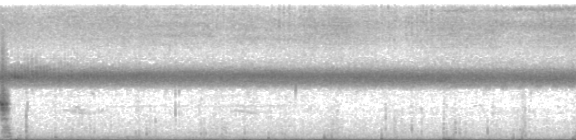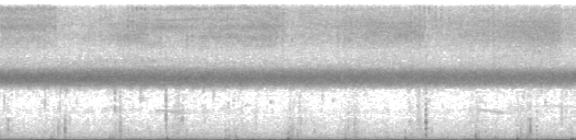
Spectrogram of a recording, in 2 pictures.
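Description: Steady high-pitched chorus of field insects such as crickets, with faint scattered footsteps on a wooden plank bridge deck.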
